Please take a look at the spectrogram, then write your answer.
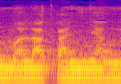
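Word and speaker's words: Malacañang: Kung babagitin sa pronunciation, Malacanang, pero hindi puro Malacanang yan. Malacanang. Wala pong G sa dulo. Malacanang. So yun po yung tama, Malacanang, hindi po Malacanang. Nasanay po tayo ng Malacanang, may G sa dulo.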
